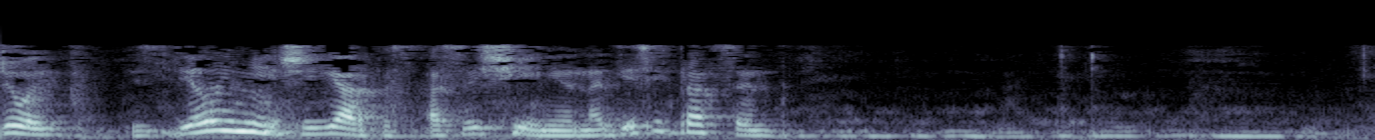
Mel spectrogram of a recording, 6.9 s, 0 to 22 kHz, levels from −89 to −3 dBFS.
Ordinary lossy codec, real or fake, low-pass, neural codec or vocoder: MP3, 24 kbps; fake; 7.2 kHz; codec, 16 kHz, 4 kbps, FunCodec, trained on LibriTTS, 50 frames a second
